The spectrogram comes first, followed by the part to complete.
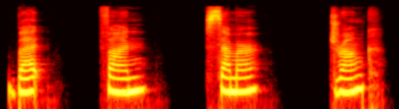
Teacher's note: the lips are completely relaxed and just slightly parted the tongue is also very relaxed and in the middle position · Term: uh as in fun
